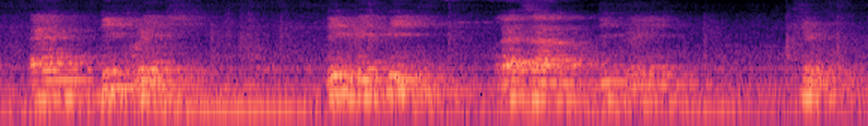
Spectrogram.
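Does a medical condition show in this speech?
No.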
